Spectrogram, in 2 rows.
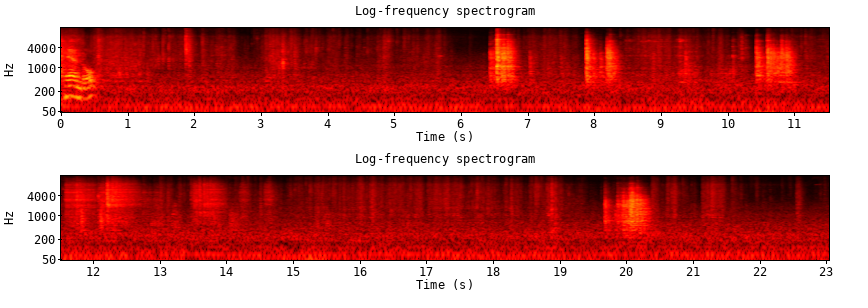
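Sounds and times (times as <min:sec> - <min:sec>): hard objects knocking and clattering: 0:06.4 - 0:14.4.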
